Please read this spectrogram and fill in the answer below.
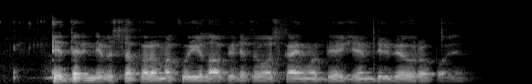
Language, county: Lithuanian, Utena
